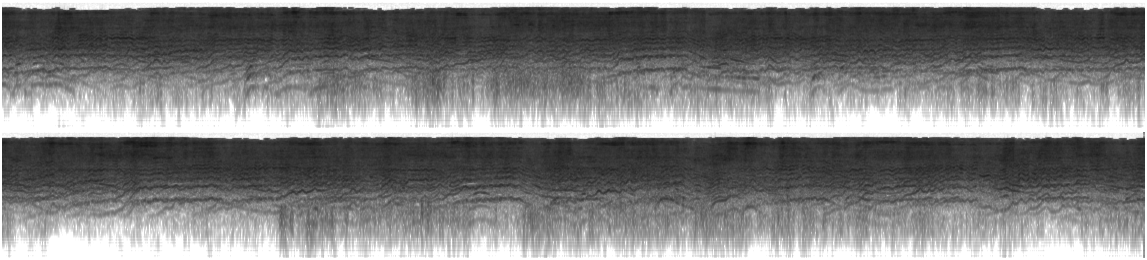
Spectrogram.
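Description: A pack of nitro-powered RC sprint cars racing on an oval, their small two-stroke glow engines running at a high pitch. Several engines overlap, each whine rising and falling as the cars speed up and back off around the track.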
